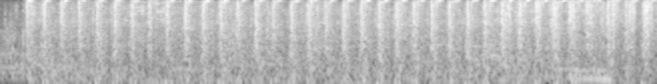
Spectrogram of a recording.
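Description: Rapid automatic gunfire from the Call of Duty Mobile video game, a dense, steady stream of shots hammering on without pause, loud and close throughout.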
